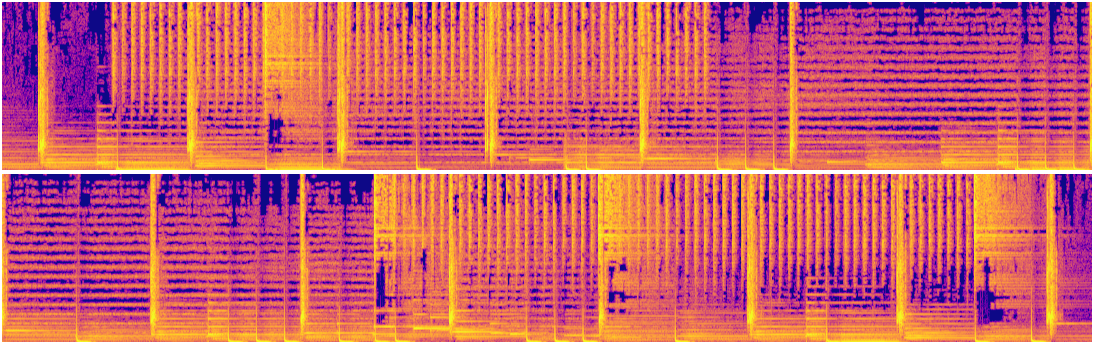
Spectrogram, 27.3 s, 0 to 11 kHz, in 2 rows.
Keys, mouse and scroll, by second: 0.5 alt+click, 0.8 alt+right click, 0.9 alt+right click, 1.2 alt+click, 2.8 click, 3.1 alt+click, 3.3 alt+click, 3.8 shift+right click, 6.8 shift+right click, 7.3 alt+click, 7.5 alt+click, 7.8 alt+right click, 8.3 alt+right click, 8.7 alt+click, 10.3 alt+click, 10.7 alt+middle click, 11.0 alt+middle click, 11.3 alt+right click, 12.1 alt+right click, 12.4 alt+click, 13.2 alt+click.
